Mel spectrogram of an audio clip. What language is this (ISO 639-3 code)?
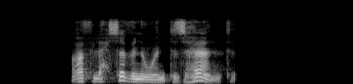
kab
